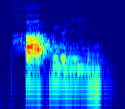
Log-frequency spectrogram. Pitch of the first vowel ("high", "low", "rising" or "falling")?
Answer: low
